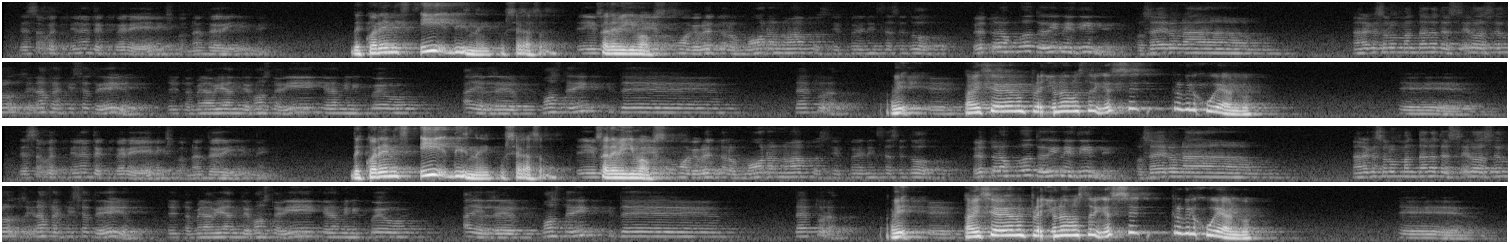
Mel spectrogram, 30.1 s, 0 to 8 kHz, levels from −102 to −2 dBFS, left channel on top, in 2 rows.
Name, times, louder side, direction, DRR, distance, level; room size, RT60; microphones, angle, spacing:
voice 1, 0.2-2.7 5.7-9.3 9.7-12.8 13.5-16.4 16.7-19.1 19.7-22.3 23.0-23.4 24.3-24.6 29.0-29.9, right 1 dB, 30° right, 4 dB, 5.0 m, -40 dB
voice 2, 3.5-5.5 6.0-6.5 23.9-24.1 24.7-26.5 26.8-27.6, right 2 dB, 50° right, 13 dB, 1.0 m, -19 dB
28.5 x 21.5 x 9.0 m, 0.75 s
head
